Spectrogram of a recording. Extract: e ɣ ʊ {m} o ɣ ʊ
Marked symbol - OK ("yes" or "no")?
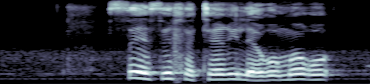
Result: yes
